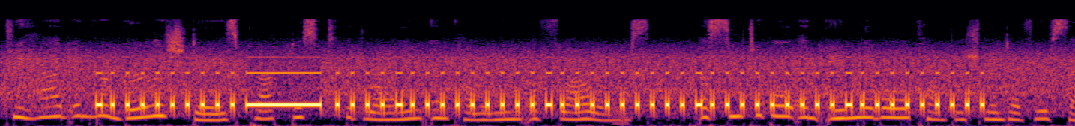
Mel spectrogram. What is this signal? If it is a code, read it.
Radio time signal (RWM, Moscow), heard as ten pulses a second, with speech in English.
